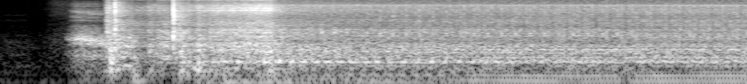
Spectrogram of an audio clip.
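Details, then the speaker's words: Alfa MiTo Cloverleaf after repair, cold day, first start: short crank then catches at once; usually takes three or four turns; slight initial misfire mentioned; settles smooth; normal cold start. "start up straight away how did that start up straight away no one no one's ever done that they take three or four turns"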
